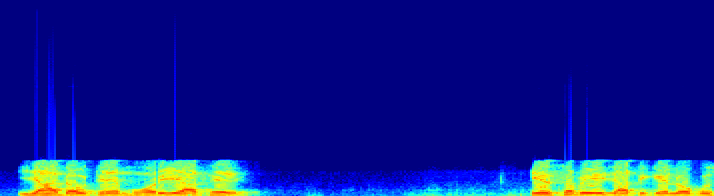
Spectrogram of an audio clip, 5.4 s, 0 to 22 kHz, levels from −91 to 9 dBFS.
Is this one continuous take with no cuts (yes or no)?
yes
